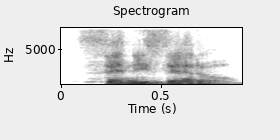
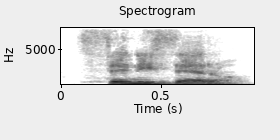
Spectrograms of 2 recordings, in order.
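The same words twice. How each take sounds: First: The first consonant is a th sound. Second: The same.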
